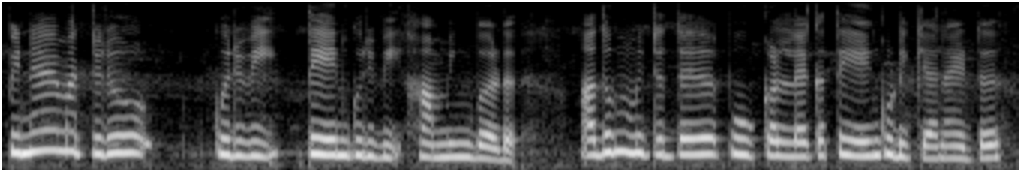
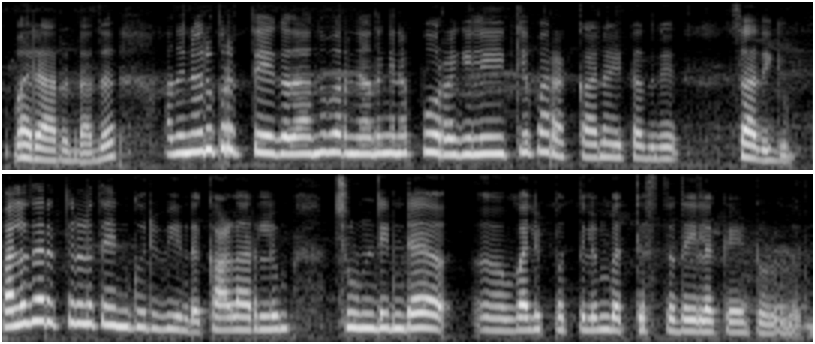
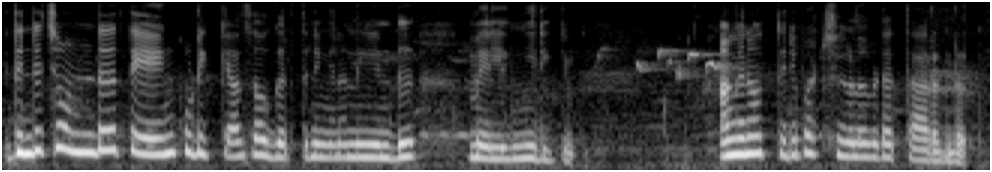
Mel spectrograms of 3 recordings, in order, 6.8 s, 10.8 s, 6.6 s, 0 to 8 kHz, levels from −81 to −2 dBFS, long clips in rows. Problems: background sounds at intervals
